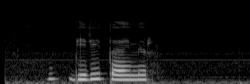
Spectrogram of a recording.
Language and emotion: Russian, neutral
